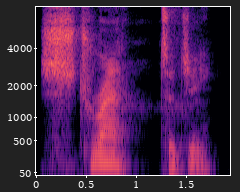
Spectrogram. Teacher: 3 syllables? Yep. Stress the first syllable.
